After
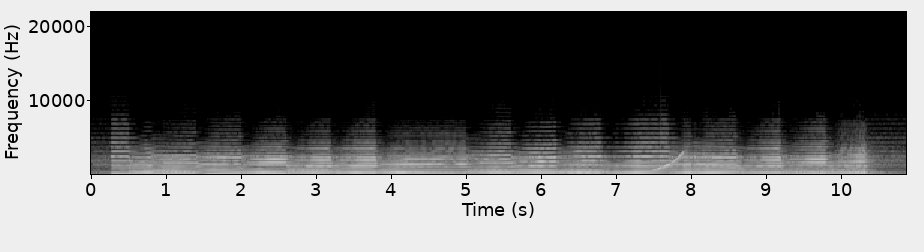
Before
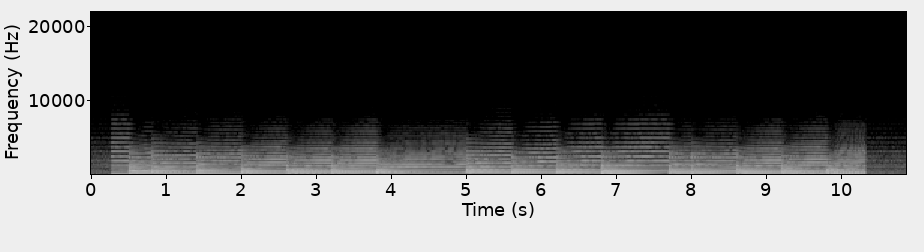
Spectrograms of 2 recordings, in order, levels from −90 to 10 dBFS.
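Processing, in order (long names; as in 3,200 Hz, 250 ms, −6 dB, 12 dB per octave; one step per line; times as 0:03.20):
high-shelf EQ 4,300 Hz −2 dB, from 0:07.59 +6 dB
0:07.48–0:07.90: sound drawn into the spectrogram rise 590–3,100 Hz −28 dBFS
compressor whose output falls as the input rises −26 dBFS, ratio −0.5
hum removal 92.71 Hz, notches 9
convolution reverb RT60 0.45 s, pre-delay 3 ms, DRR 1.5 dB
dynamic equaliser 1,600 Hz, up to +4 dB, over −41 dBFS, Q 1.2
level +4 dB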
